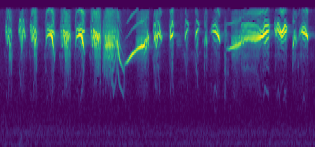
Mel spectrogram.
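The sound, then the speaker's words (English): A bananaquit sings a rapid, buzzy string of high, thin chips and wheezy trills, with a few sliding notes, bright against a quiet background with no voices. “Bananaquits often forage alone or in small groups, rarely standing still or silent as they search out a sweet treat.”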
